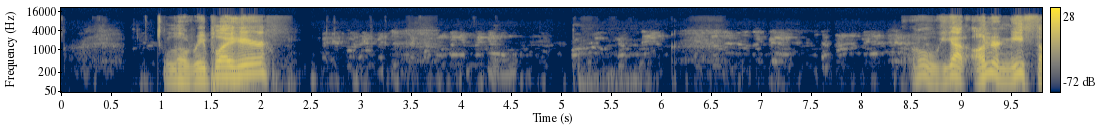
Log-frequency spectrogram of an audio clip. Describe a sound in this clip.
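A second man talks through a headset microphone on an online call.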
